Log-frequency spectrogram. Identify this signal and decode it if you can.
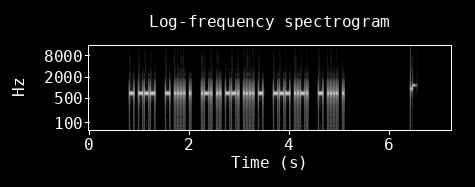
Morse code, heard as a keyed tone, about 40 wpm, 700 Hz. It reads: TO THE RIGHT OF THE
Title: Sets of 5 Words Encore 40wpm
